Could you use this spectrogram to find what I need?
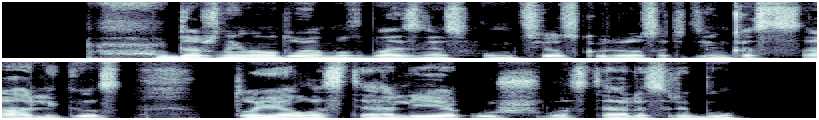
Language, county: Lithuanian, Kaunas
